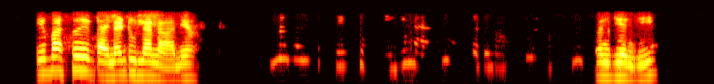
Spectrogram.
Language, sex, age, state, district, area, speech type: Dogri, male, 30-45, Jammu and Kashmir, Reasi, rural, conversation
